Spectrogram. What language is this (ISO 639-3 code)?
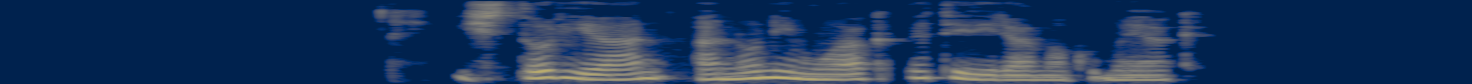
eus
